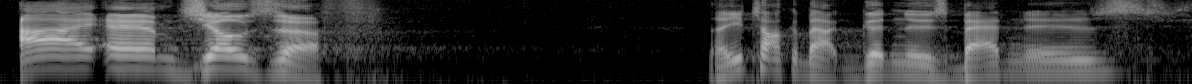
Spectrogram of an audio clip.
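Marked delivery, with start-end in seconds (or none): 0.1-1.9 slow, loud and high, each word landing; dramatic reveal. Acted. Joseph revealing himself to his brothers, slow dramatic proclamation. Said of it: "he said to them those words".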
